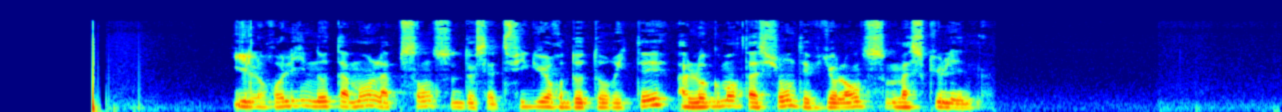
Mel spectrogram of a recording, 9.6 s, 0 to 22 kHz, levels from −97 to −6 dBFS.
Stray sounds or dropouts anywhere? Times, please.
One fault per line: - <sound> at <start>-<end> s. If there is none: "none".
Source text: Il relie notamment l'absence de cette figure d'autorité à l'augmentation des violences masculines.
none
